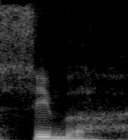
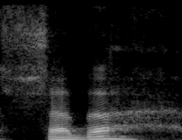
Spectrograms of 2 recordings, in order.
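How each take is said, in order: First: The first syllable has the vowel i. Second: The first syllable has the vowel a. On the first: "bisa dibaca sibah" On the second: "ini bisa dibaca syabah"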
